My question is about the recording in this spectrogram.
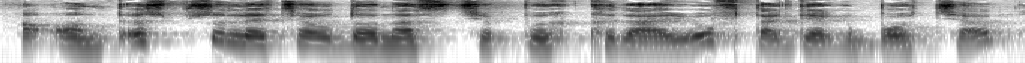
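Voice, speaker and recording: A woman's voice: lowish voice, lively intonation, moderate pace, warm tone, husky. A woman voicing a curious little boy in a children's storybook, asking questions in a raised childlike voice.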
